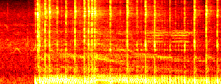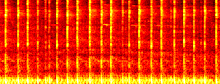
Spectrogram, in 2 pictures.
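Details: Restored and serviced Yamaha RXZ two-stroke with a custom-made silencer: catches and settles into a crisp, even crackle with sharp, regular exhaust pops, no misses or rattles; normal running.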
